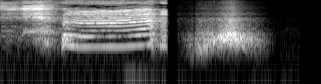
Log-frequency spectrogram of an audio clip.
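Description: A child's voice giving a breathy squeal, then a held, steady-pitched wail that cuts off abruptly after about a second. A short whoosh follows near the end.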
